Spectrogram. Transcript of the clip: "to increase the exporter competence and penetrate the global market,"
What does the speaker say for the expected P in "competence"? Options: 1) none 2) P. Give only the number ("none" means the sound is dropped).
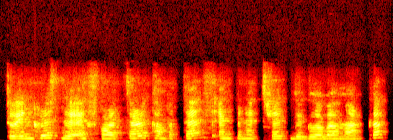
2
